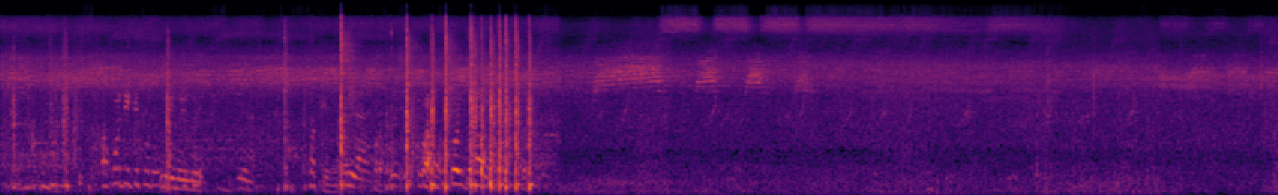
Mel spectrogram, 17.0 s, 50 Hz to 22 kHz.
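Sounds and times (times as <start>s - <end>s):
mountain stream rushing: 0.0s - 7.7s
insects chirring: 0.0s - 17.0s.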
